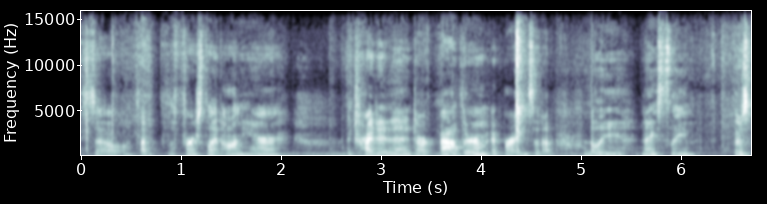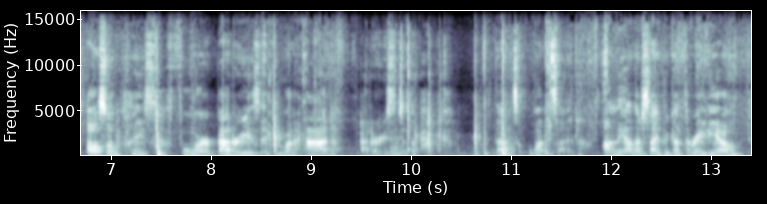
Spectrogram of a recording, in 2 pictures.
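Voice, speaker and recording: A woman's voice: medium pitch, expressive, normal speed. A woman giving a casual, plain-spoken product review, explaining features as she shows them. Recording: clear background noise, handling clicks.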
